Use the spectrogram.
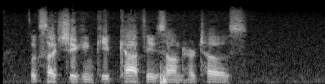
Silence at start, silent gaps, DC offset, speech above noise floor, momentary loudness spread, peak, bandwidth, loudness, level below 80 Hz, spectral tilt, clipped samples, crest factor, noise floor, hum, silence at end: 0.3 s; none; under 0.1%; 31 dB; 10 LU; 0 dBFS; 16 kHz; -13 LUFS; -44 dBFS; -2.5 dB/octave; under 0.1%; 16 dB; -45 dBFS; none; 0.8 s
